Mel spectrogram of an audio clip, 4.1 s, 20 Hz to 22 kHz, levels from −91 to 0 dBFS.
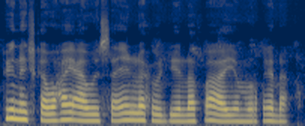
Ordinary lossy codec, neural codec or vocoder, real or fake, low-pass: none; none; real; none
